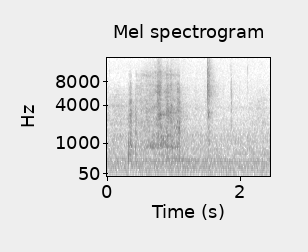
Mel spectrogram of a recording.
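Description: Metal spoon scraping thick Greek yogurt out of a plastic tub, a faint soft scraping, followed by a single sharp click about one and a half seconds in.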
